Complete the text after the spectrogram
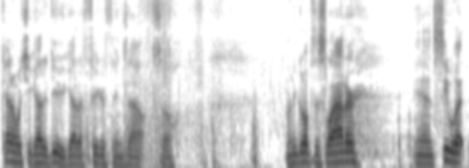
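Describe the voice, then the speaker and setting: A man's voice: mid-range voice, brisk, a little hiss or hum. Breathless man vlogging outdoors in snow. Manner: chatty, talks to his dog between remarks. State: out of breath from the cold. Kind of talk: casual vlog chat to camera. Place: outdoors in snowy mountains beside a travel trailer. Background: dog nearby.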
